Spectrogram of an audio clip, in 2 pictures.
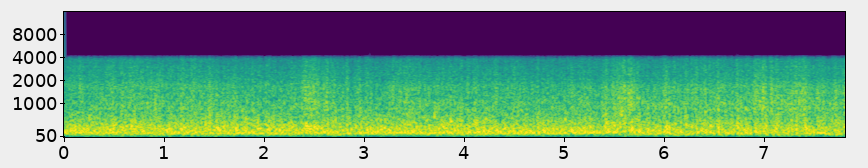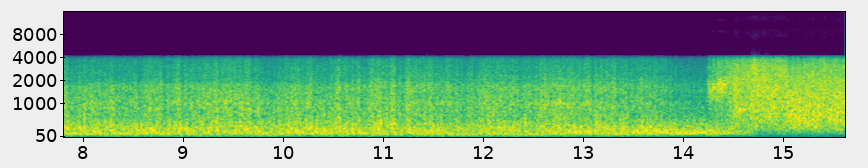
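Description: Wind rushes past the car, growing louder near the end.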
